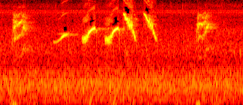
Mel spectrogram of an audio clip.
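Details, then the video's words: Double-collared seedeater singing the Tui Tui Zel Zel song style, a tutoring recording with pauses for teaching young males and for tournaments; a short burst of clear whistled notes, rising slurs then quick descending strokes, between quiet gaps with a steady faint hiss. "Tui Tui Zel Zel Com Intervalos Para Encarte de Coleiros e Papa capim"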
